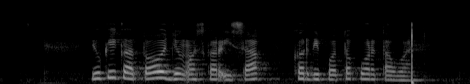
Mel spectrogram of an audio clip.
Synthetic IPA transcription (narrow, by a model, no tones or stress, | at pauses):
jukikat̪ɔd͡ʒɨŋʔɔskarisakːɨrdipɔt̪ɔkwart̪awan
